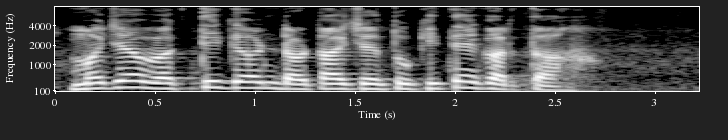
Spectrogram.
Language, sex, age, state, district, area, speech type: Goan Konkani, male, 45-60, Goa, Salcete, rural, read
